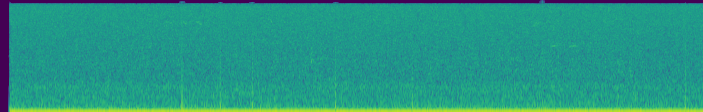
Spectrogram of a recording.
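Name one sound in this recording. Wind blows steadily and rumbles against a microphone outdoors.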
